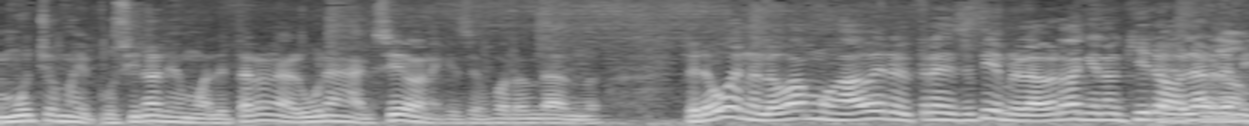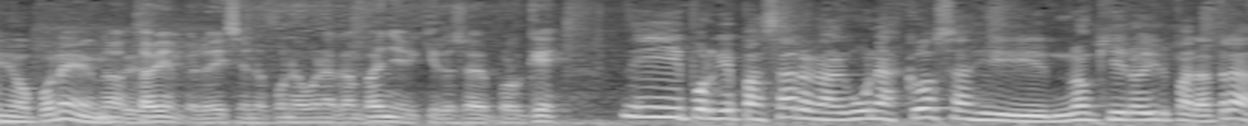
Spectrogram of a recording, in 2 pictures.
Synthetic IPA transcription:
mut͡ʃosmajpusinolezmolet̪aɾo̞nalɣunasaksjo̞neskes̬efweɾond̪and̪o̞ | peɾo̞βwe̞nolo̞βamosaβeɾelt̪ɾeɦðes̬ept̪jembɾelaβeɾðak̬enokjeɾoaβlaɾðemisopo̞nẽnnoet̪aβjempeɾoðisenofweunaβwenakampaɲaikjeɾos̬aβeɾpoɾke | ipo̞ɾkepasaɾo̞nalɣunaskosasino̞kje̞ɾoiɾpaɾat̪ɾa

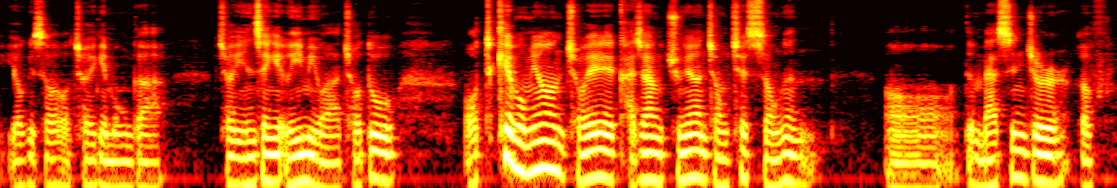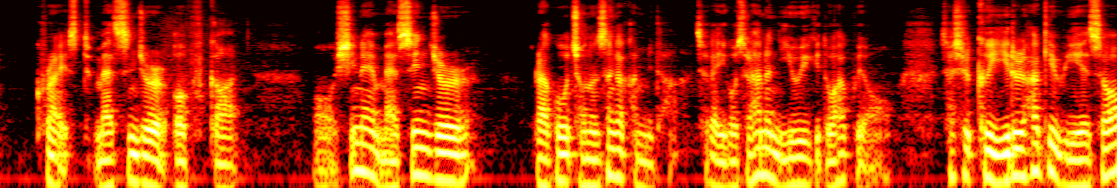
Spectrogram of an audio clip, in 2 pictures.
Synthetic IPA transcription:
jʌɡisʰʌt͡ɕʌe̞ɡe̞mwʌnɡa | t͡ɕʌiinsʰe̞ŋe̞̰ʔɯjmiwat͡ɕʌdo | ʌt͈ʌ̥kʰe̞bomjʌnt͡ɕʌe̞kad͡ʑaŋt͡ɕuŋjoɦant͡ɕʌŋt͡ɕʰes͈ʌŋɯn | ʌ̰d̥ɯmes͈ind͡ʑʌɾʌv | kʰɾa̰jstʰmesend͡ʑʌɾʌvɡʌd̚ | ʌ̰ɕʰine̞mḛs͈ind͡ʑʌɾ | ɾʔaɡot͡ɕʌnɯnsʰe̞ŋɡakʰamɲidat͡ɕe̞ɡaiɡʌsʰɯɭhanɯnijuiɡidohaɡujo̰sʰaɕʰiɭkɯiɾɯɭɦaɡiɥiɦe̞sʰʌ

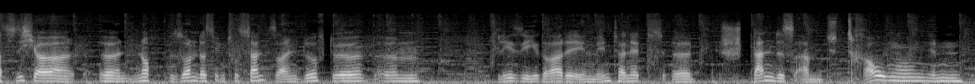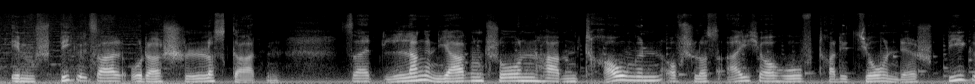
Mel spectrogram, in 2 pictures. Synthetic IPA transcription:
asz̥ɪçɐ | ʔɛːnɔχb̥əzɔndɐsɪntəʁəsantz̥aɪndʏɐftəʔɛːm | ɪçleːzəhiːɐɡəʁaːɾəɪmʔɪntʰɐnɛtʔɛːʃtandəsʔa̰mttʁ̥aʊŋənɪmʃpiːɡl̩zaːlʔoːdɐʃlɔsɡ̥a̰ɐtn̩ | z̥aɪtlaŋənjaːʁən̩ʃoːnɦaːbm̩tʁ̥aʊʊŋəna̰ʊfʃlɔsʔaɪçɐɦoːftʁ̥adit͡sjoːnəndeːɐʃpiːɡ

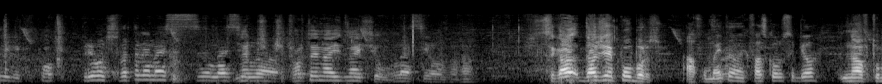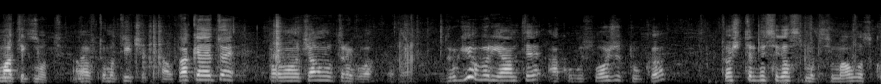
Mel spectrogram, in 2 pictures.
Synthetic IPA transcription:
ilikkopɾimmt͡ʃɛ̥t̪vəɾt̪əlɛnajnajsint͡ʃɛt̪vəɾt̪əɛnajnajsilˠnonajsilˠn | sɛɡad̪aʒɛɛpobɤɾzo̥ɐ̰fmomɛnt̪ənɐkkvaskɔɾʊsɛbilˠ | nɐːft̪omat̪ikmɔt̪nɐːft̪omɐt̪it͡ʃɛnt̪vakɐd̪ɛt̪oɛ | pəɾvonɐt͡ʃalˠnot̪ɾɤɡlˠə | d̪ɾuɡʲijəvɐɾiant̪ɛʔɐkoɡoslˠɔʒət̪ukə | t̪ovaʃt̪ɛ̥t̪ɾəɡnɛsɛɡassmɐksimalˠnəsk

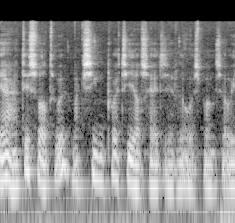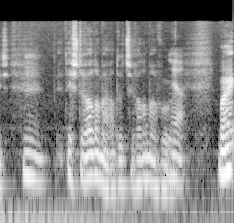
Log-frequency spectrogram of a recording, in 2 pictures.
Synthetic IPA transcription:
jaːətɪsʋɛlˠtʰumaɪksiənpʰɔɹtʰijɑshɛ̰jtəzɛχəno̰ːɹsprʊ̰ŋso̰witsətɪsətərɑlˠəmaːlˠdutətsɪχɑlˠəmaːlˠvoːɹ | maːɹ

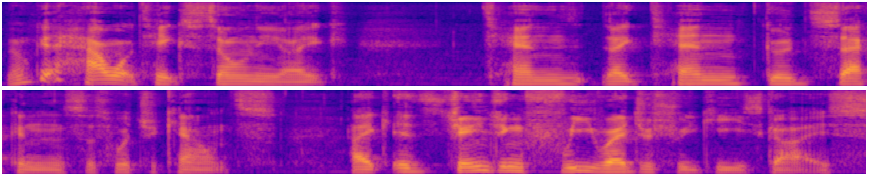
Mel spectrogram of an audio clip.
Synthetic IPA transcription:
d̥õʊ̃nɡ̥ɛthaʊwʌtʰeɪkstõʊ̃nlilaɪk | tʰɛ̃nlaɪk̚tʰɛ̃nɡ̥ʊdsɛkɨ̃ndz̥ɨswɪt͡ʃɨkʰãʊ̃nts | laɪkɪtst͡ʃʰẽɪ̃nd͡ʒɪ̃ŋfɹiɹɛd͡ʒɨstɹ̥ikʰiz̥ɡa̰ɪz̥

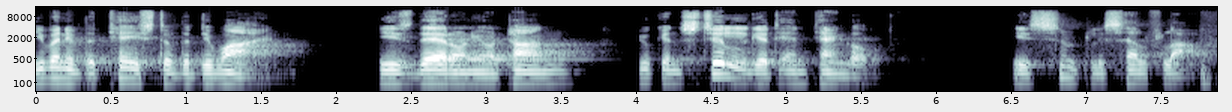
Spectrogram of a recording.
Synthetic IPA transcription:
ivə̃nɨfd̪ətʰeɪstʌvd̪ədɨvãɪ̃n | ɪzðɛɾɔ̃njɔtʰʌ̃ŋ | juːkɨ̃nstɪlˠɡɛʈɛ̃ntʰæ̃ŋɡəlˠd | ɪz̥sɪ̃mpʰlisɛlˠfla̰f

